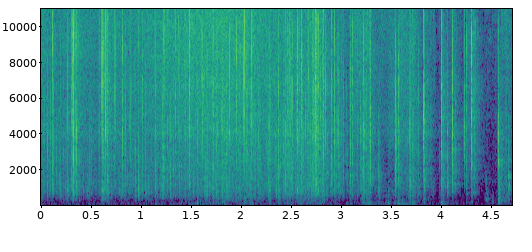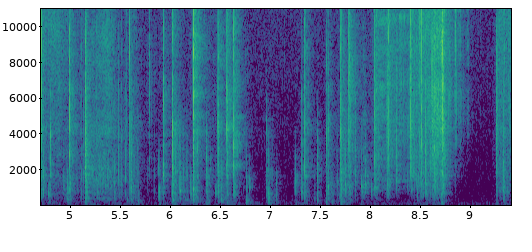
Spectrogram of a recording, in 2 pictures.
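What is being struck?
Newsprint newspaper.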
